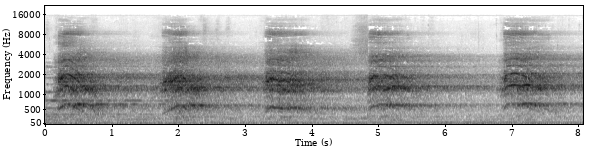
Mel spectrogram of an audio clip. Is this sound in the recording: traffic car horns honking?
no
